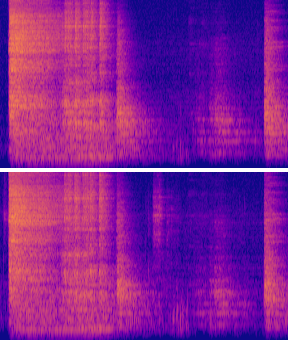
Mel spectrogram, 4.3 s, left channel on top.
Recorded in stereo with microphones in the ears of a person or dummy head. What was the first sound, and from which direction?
Frying, 15° right (ahead or behind).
